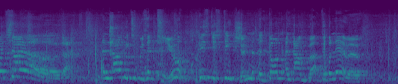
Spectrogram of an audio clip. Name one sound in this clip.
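A woman sings on a stage.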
